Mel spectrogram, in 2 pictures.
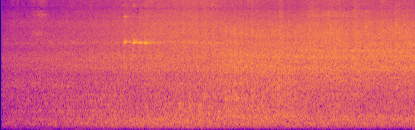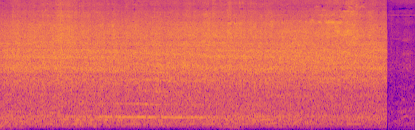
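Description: Freight train running past at close range: a steady rumble and clatter of wagon wheels on the rails. It builds over the first few seconds, with brief wheel squeals, and cuts off abruptly near the end.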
